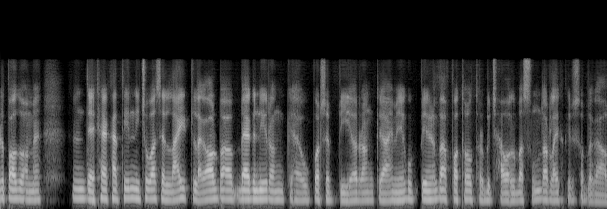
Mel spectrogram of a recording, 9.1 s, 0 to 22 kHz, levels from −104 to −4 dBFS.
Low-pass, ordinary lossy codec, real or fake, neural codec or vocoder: none; none; fake; codec, 16 kHz, about 1 kbps, DyCAST, with the encoder's durations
